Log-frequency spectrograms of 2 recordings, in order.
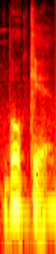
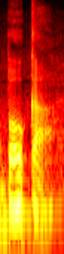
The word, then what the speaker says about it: bokeh: By the way, it is bokeh, not the bokeh like some people pronounce. Because, bokeh is originally a Japanese word, and I'm a Japanese man.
